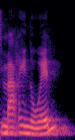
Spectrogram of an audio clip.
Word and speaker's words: Marie Noël: So I'm Marie Noël. So Brian tried to pronounce, so it's a French name. So I'm going to say it as we say it here. My name is Marie Noël.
